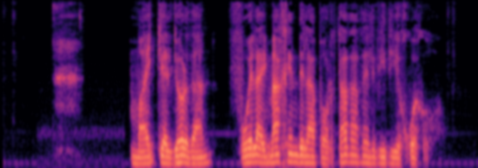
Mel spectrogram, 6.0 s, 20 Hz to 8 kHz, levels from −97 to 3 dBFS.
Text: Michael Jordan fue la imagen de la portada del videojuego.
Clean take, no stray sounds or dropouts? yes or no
no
